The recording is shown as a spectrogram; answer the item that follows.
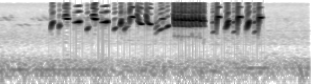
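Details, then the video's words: European goldfinch, Jbel Wahch, Constantine: a short phrase of sharp high chirps, a dense buzzy rattle in the middle, and a few more clipped twitters to finish, against a near-silent background. "chardon chant Constantine jbel wahch"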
